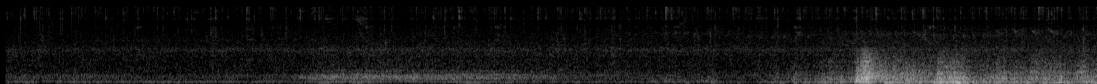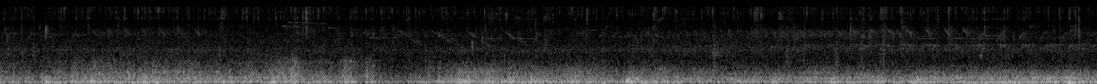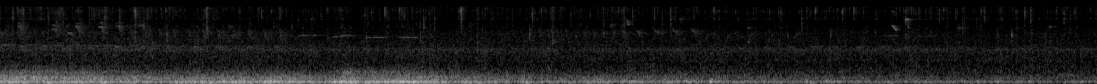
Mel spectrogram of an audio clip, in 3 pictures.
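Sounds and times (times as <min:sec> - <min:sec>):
rain falling: 0:00.1 - 0:32.9
rolling thunder: 0:02.9 - 0:06.0, 0:07.9 - 0:30.3
sharp thunderclap: 0:08.2 - 0:26.8.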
